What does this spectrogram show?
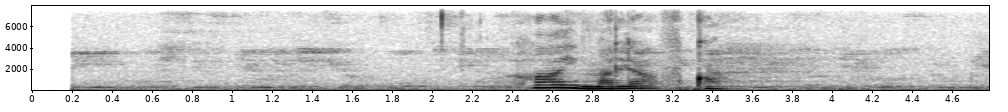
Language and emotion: Russian, sad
